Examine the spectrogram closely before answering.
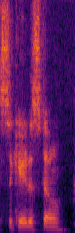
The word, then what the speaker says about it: Cicadastone: good man thanks for having me did i pronounce the band's name right cicada stone you did actually yeah it's it's it's funny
